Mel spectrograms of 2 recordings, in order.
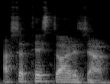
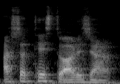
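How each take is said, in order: Both takes have the same delivery.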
